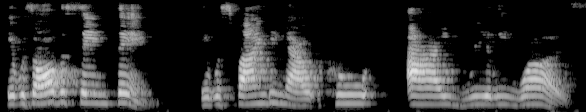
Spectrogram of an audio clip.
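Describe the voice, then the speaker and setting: A woman's voice: a little high, slow, a bit bright, muffled recording, pitched above the performer's own voice. Woman reading as a remorseful, earnest teenage boy.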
